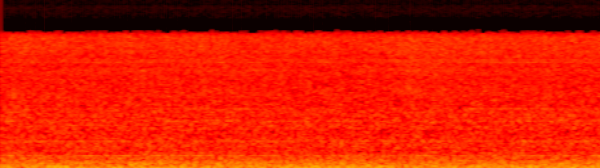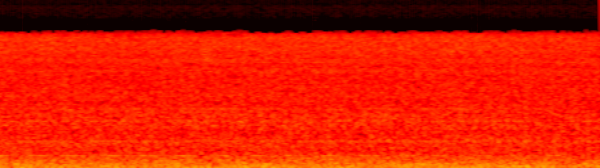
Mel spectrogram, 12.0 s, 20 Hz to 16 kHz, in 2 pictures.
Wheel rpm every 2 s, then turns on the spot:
0, 0, 0, 0, 0, 0.
none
